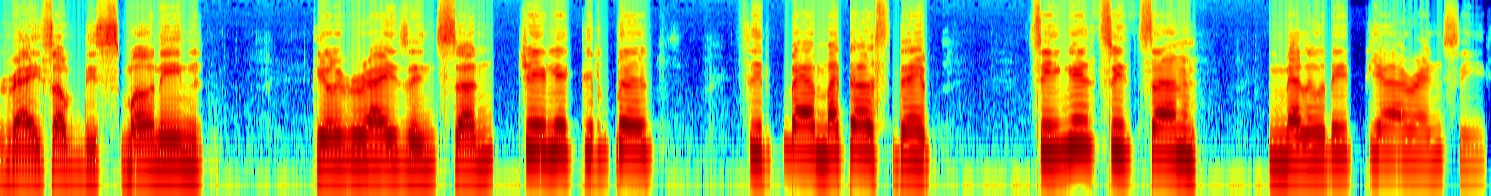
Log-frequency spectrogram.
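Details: Man with aphasia after stroke, speech returning only slowly while singing is described as intact; sung lyrics contain word errors; aphasia after stroke with preserved singing.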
